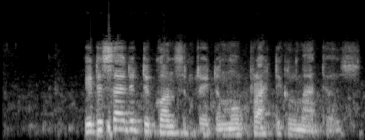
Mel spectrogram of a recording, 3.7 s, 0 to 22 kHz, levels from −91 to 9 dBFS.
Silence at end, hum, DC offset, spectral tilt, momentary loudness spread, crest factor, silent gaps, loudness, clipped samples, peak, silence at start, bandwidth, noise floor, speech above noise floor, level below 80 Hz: 0.05 s; none; under 0.1%; -5 dB/octave; 9 LU; 18 dB; none; -16 LUFS; under 0.1%; 0 dBFS; 0.85 s; 7.8 kHz; -52 dBFS; 35 dB; -56 dBFS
